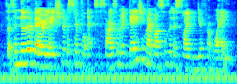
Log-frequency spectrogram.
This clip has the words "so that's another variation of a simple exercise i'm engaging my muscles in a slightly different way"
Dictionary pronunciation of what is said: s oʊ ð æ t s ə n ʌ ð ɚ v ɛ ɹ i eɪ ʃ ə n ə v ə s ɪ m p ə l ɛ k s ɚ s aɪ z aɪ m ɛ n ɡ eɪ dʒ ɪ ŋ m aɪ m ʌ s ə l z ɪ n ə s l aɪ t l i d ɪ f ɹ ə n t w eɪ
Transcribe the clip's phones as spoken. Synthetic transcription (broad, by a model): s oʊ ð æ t s ə n ʌ ð ɚ v ɛ ɹ i eɪ ʃ ə n ə v ə s ɪ m p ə l ɛ k s ɚ s aɪ z aɪ m ɛ n ɡ eɪ dʒ ɪ ŋ m aɪ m ʌ s l z ɪ n ə s l aɪ t l i d ɪ f ɹ ə n t w eɪ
